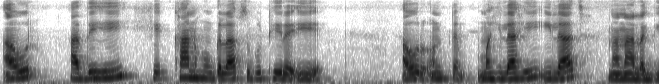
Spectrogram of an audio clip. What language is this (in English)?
Sadri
